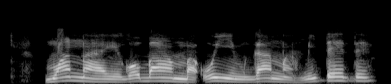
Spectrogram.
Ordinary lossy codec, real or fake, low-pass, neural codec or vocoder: Opus, 24 kbps; real; 5.4 kHz; none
